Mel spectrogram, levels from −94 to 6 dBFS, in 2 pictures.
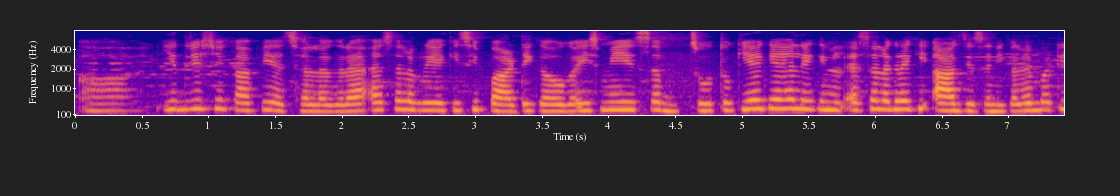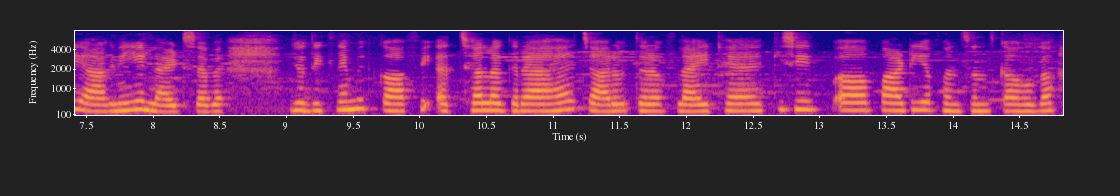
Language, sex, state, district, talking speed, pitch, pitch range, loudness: Hindi, female, Bihar, Gopalganj, 250 wpm, 250 Hz, 235-275 Hz, -20 LUFS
